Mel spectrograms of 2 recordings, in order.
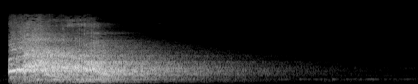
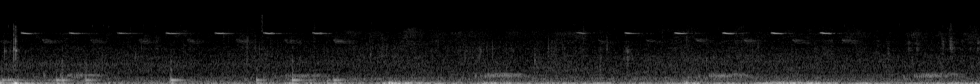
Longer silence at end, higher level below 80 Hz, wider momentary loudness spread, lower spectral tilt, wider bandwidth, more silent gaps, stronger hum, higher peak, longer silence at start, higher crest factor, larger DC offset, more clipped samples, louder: first, 2.1 s vs 0 s; second, -58 dBFS vs -32 dBFS; first, 22 LU vs 10 LU; second, -3 dB/octave vs -6.5 dB/octave; first, 11.5 kHz vs 7.4 kHz; neither; neither; first, 0 dBFS vs -6 dBFS; about the same, 0.1 s vs 0 s; second, 16 dB vs 24 dB; neither; neither; first, -13 LUFS vs -37 LUFS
